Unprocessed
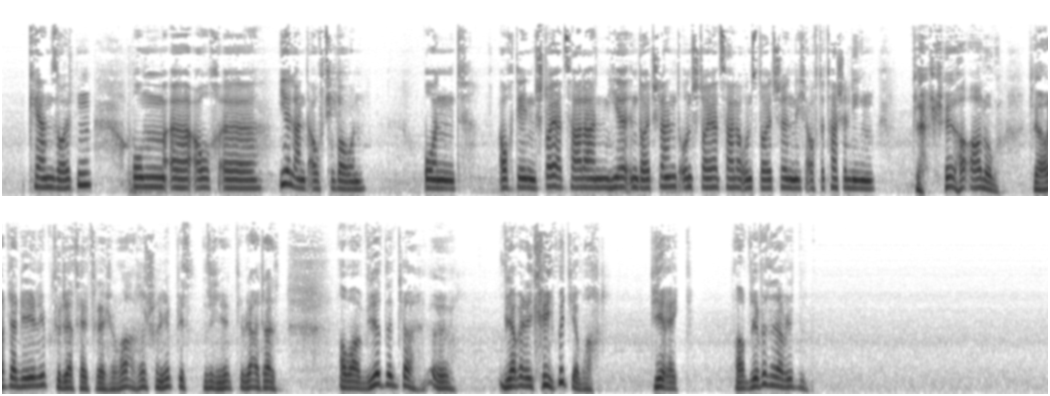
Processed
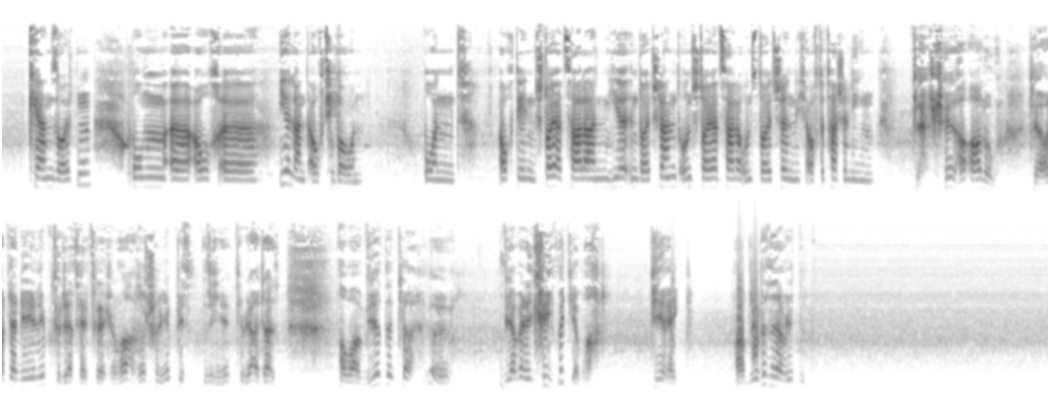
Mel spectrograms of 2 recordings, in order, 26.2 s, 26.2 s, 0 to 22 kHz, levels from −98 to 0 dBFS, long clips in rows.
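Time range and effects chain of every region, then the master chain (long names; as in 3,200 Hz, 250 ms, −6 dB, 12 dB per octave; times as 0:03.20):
0:21.43–0:22.57: low-pass filter 4,300 Hz + hard clipping −22 dBFS + one half of a high-frequency compander decoder only
whole clip: downward compressor 10 to 1, threshold −30 dBFS; high-pass filter 1,100 Hz 24 dB per octave; level +5 dB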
